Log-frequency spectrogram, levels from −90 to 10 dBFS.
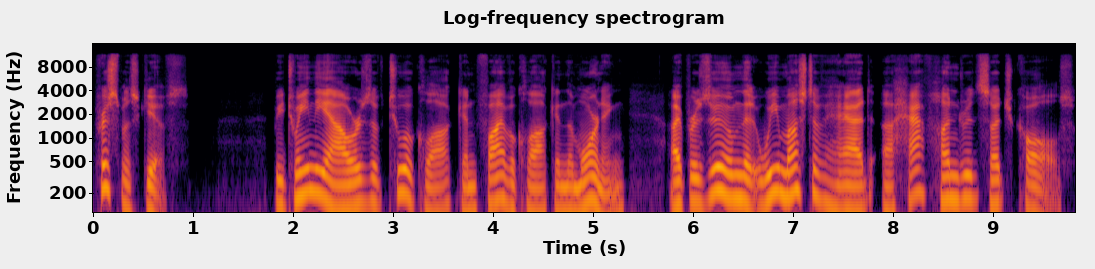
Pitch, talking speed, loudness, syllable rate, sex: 150 Hz, 160 wpm, -18 LUFS, 4.0 syllables/s, male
